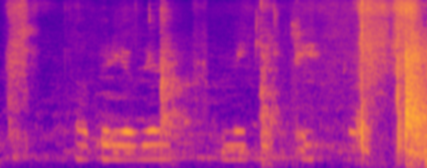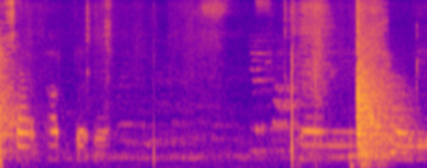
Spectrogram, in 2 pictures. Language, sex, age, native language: Icelandic, female, 11, German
